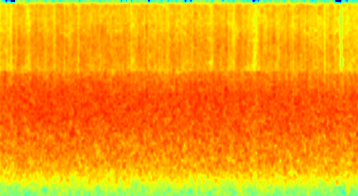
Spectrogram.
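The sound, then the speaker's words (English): A crowd claps steadily for the teams of a panel game show, a dense wash of hand claps that stays loud and even for the whole few seconds, with no voices on top. “I suppose you'd better applaud the teams then.”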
